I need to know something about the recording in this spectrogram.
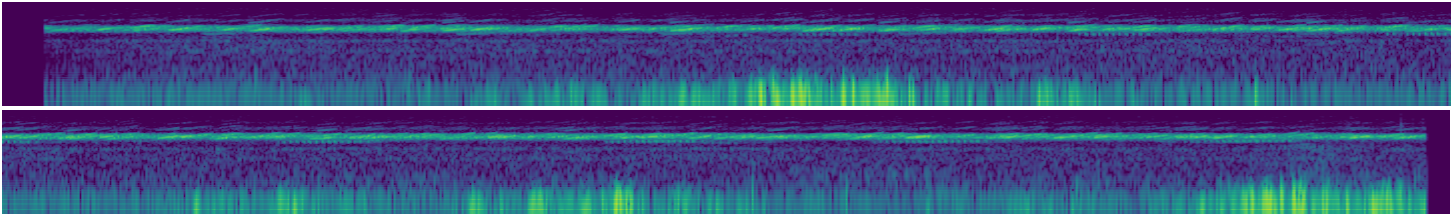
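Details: A dense chorus of spring peepers at a large, remote pond, their high, piercing peeps blending into a continuous shrill ring.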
